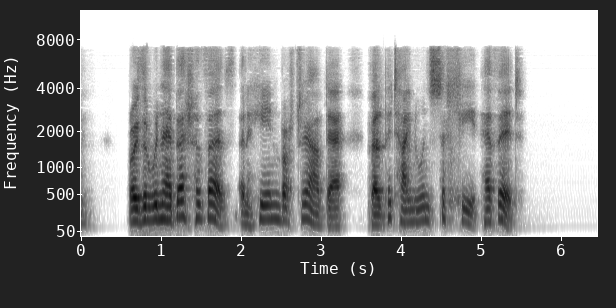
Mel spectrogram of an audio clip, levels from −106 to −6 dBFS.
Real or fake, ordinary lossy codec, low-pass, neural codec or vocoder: fake; AAC, 32 kbps; 7.2 kHz; codec, 16 kHz, about 1 kbps, DyCAST, with the encoder's durations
